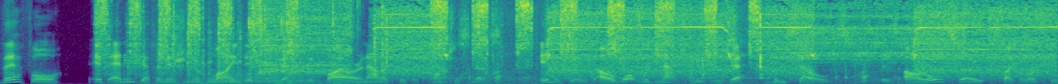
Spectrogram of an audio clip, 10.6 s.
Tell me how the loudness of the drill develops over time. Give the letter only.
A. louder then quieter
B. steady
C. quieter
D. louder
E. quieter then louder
B.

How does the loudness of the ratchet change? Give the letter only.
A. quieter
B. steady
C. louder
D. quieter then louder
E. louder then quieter
B.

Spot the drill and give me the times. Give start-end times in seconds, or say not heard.
2.5-10.5.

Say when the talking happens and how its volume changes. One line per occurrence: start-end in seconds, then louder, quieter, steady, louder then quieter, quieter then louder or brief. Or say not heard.
0.0-10.5 steady.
